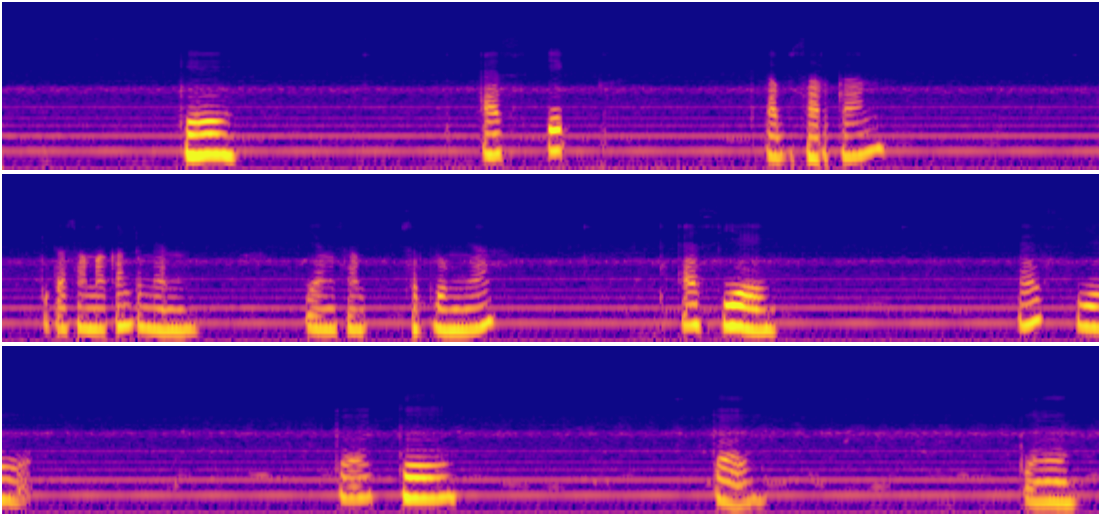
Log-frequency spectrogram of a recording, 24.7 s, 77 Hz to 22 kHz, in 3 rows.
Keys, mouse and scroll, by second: 2.2 KP_1, 2.7 Tab, 5.7 a, 8.3 b, 8.3 g, 9.7 r, 12.5 r, 17.1 s, 18.2 g, 21.2 s.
